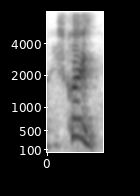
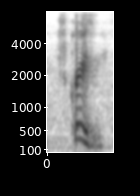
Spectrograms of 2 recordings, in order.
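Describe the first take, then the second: First: Higher-pitched "He's crazy."; "crazy" lifted high in disbelief; raised crazy. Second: Said in the usual way. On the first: Real, not acted.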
